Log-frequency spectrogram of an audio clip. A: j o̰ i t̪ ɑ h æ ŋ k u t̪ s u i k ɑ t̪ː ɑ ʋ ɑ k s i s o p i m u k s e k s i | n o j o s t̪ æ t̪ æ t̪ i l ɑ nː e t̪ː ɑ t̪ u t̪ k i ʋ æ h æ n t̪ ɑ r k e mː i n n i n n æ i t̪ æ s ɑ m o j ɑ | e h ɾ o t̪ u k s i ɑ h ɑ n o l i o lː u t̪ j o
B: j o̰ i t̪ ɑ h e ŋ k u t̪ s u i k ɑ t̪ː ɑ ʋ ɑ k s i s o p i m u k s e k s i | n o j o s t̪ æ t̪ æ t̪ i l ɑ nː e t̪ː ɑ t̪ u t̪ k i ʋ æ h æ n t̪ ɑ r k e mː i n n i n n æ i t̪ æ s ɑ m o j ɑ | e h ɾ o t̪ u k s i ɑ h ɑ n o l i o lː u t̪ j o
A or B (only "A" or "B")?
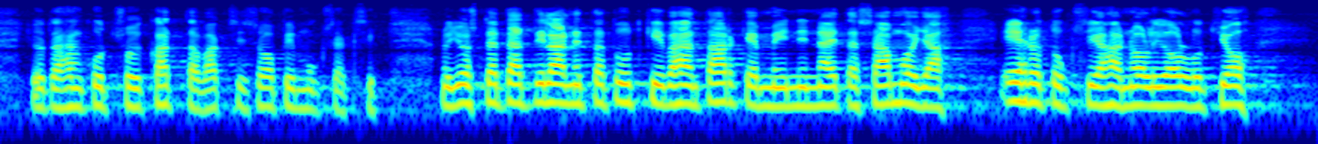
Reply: A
